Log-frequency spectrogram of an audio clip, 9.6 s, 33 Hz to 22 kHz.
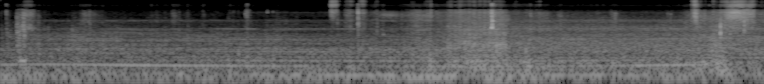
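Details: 2022 Tesla Model 3 RWD with heat pump, defrost on, recorded from outside on a warm day. Quiet, steady low hum with a faint even tone and soft clicks; normal heat pump defrost operation.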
